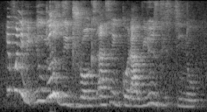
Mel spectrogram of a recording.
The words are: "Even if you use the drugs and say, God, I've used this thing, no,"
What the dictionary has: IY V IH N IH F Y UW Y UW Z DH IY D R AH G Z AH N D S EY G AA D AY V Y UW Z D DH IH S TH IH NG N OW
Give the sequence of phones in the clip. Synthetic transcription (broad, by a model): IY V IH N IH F Y UW Y UW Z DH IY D R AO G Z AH N S EY G AA D AY W Y UW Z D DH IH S T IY N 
